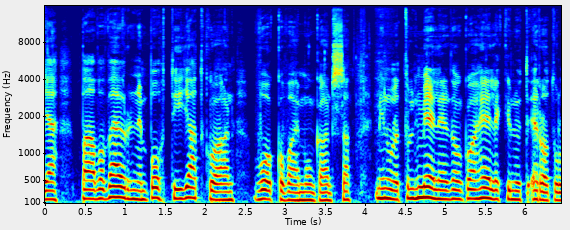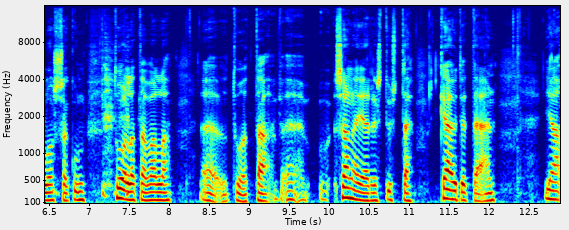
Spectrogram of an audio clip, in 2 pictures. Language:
Finnish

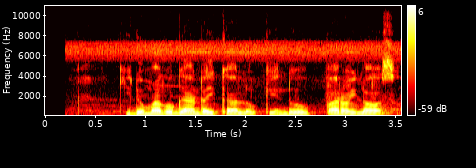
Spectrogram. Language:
Luo (Kenya and Tanzania)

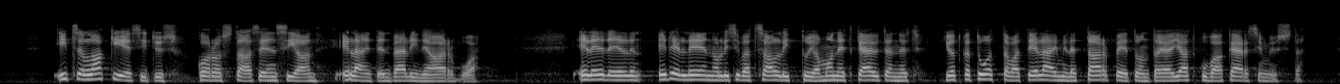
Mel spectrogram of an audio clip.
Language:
Finnish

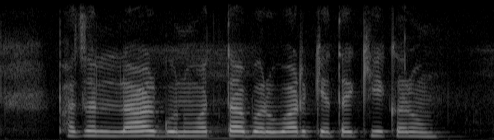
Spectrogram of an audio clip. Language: Magahi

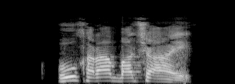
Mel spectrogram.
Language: Sindhi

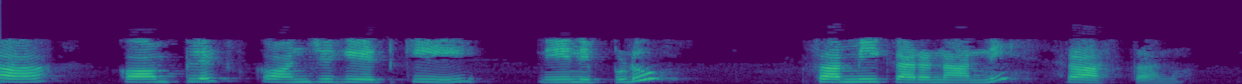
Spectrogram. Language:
Telugu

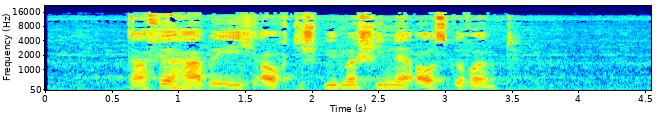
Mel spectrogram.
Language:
German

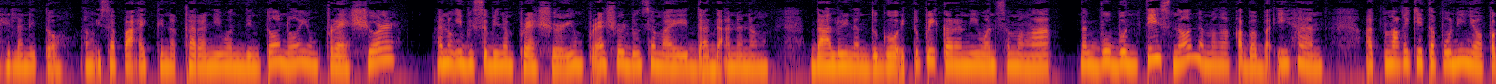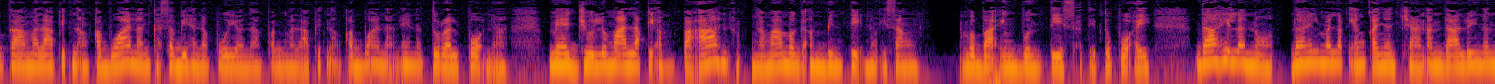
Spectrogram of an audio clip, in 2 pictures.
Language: Filipino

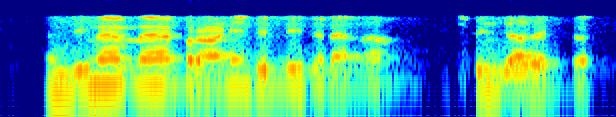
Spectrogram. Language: Punjabi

